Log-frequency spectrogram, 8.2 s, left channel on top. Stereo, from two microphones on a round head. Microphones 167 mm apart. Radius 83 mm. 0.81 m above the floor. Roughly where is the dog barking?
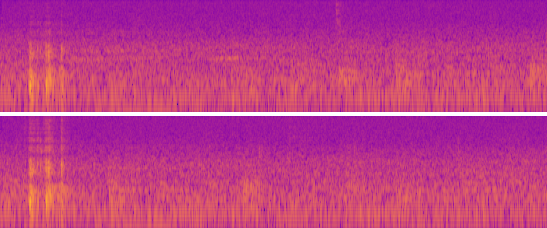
No dog barking in this recording.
